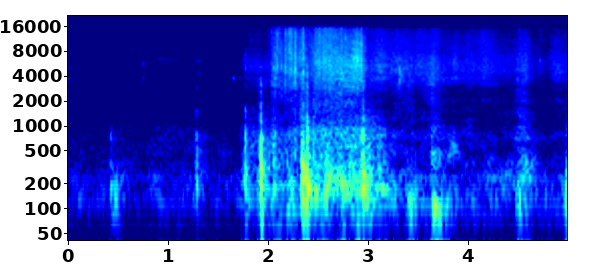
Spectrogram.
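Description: Plastic packaging wrap rustling and crinkling as it is pulled off a plastic storage box, loudest about two to three seconds in, with small clicks of the box being handled.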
